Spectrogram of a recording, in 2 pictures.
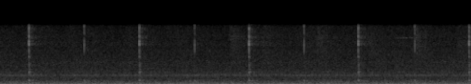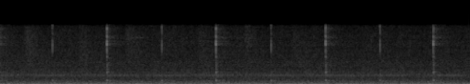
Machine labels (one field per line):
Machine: valve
